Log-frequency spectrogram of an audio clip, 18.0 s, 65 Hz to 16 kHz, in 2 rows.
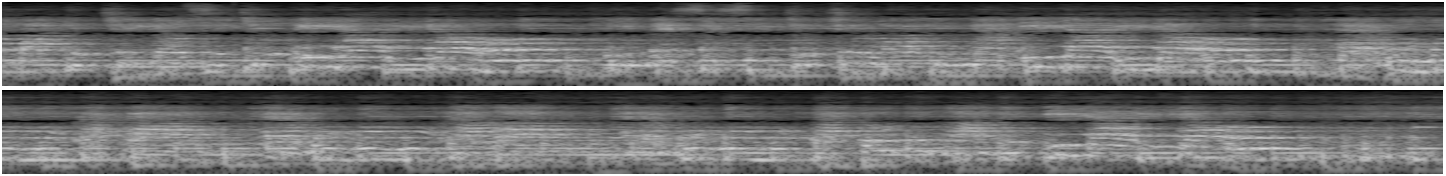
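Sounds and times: musical accompaniment: 0.0 - 18.0
voices singing children's song: 0.0 - 18.0.

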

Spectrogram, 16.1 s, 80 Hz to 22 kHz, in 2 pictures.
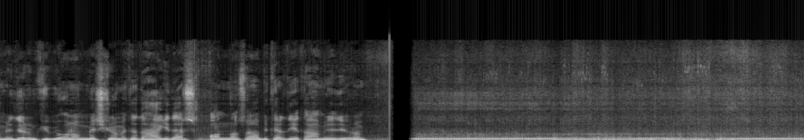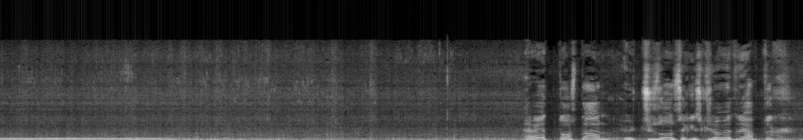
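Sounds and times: wind and road noise: 0.1 - 16.0
motorcycle engine cruising: 4.1 - 11.9.

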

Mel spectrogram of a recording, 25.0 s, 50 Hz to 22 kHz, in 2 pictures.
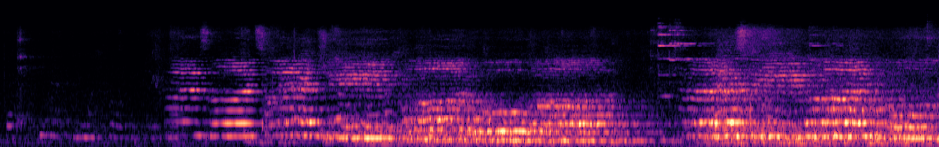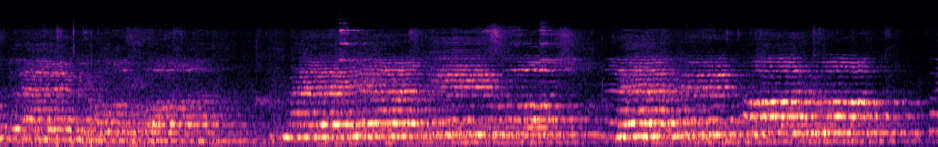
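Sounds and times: choir singing a hymn: 2.2 - 25.0.

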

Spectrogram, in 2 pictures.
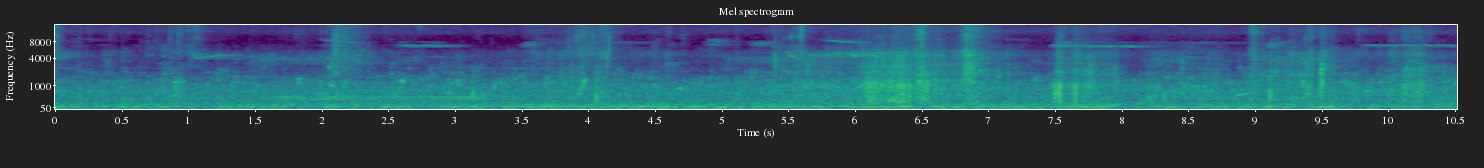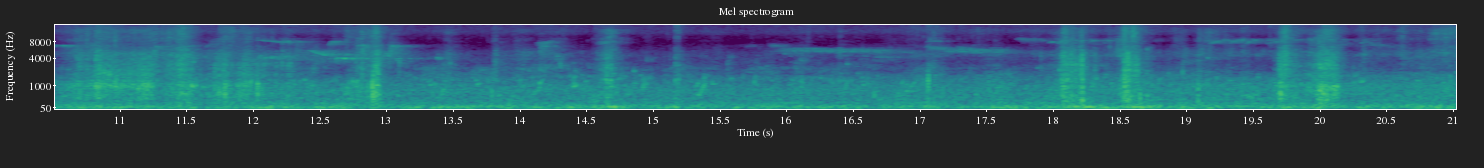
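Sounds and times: river water trickling and lapping: 0.0 - 21.0.

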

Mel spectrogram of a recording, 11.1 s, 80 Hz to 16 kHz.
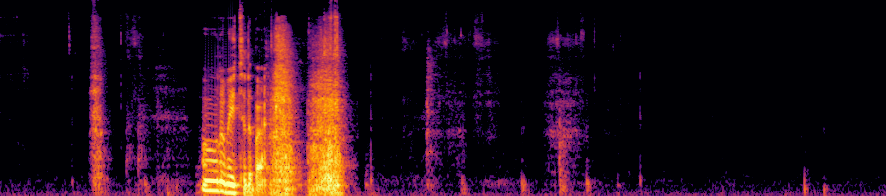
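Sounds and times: person speaking: 2.5 - 3.9.

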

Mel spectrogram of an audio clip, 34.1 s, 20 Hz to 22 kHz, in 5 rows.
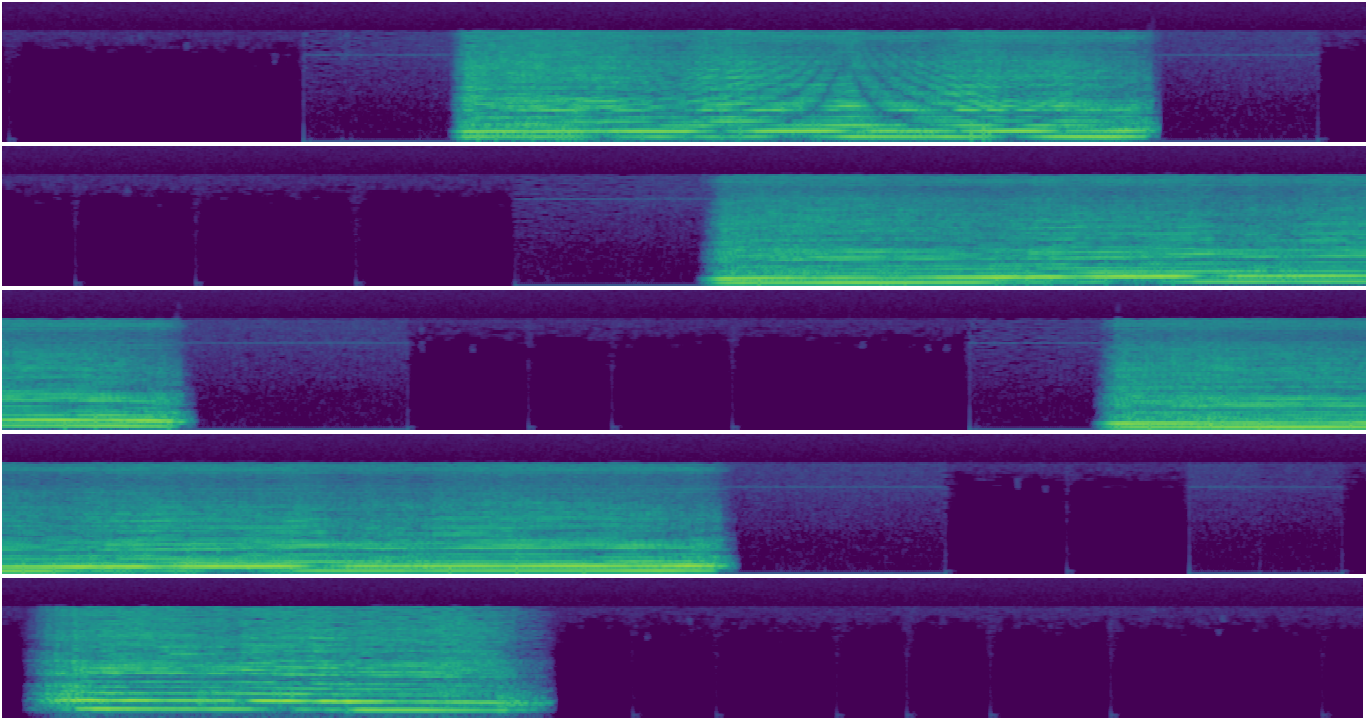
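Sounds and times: low dinosaur call: 10.3 - 14.6, 19.2 - 24.2, 27.4 - 30.1.

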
